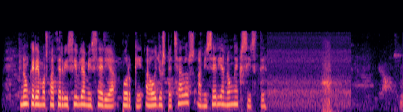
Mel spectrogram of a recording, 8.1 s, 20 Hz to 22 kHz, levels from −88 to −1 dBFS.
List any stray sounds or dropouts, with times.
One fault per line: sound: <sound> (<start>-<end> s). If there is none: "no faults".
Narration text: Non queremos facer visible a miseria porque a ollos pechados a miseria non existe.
sound: whoosh (6.4-6.9 s)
